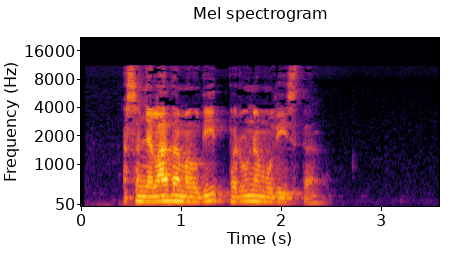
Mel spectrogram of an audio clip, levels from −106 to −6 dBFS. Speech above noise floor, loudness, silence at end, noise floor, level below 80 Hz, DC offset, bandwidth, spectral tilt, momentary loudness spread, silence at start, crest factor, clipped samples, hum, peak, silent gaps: 57 dB; -21 LUFS; 1.2 s; -78 dBFS; -56 dBFS; under 0.1%; 11.5 kHz; -5 dB/octave; 15 LU; 0.4 s; 22 dB; under 0.1%; none; -2 dBFS; none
